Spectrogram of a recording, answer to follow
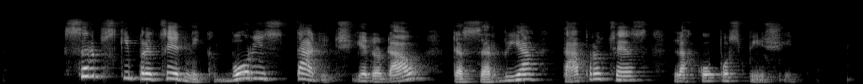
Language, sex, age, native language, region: Slovenian, female, 50-59, Slovenian, Central Slovenia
